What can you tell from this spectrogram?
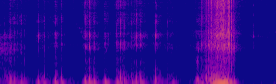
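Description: A run of short, rhythmic ratcheting scrapes close to the mic, ending in one louder, quick rasping zip as a hoodie zipper is pulled.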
